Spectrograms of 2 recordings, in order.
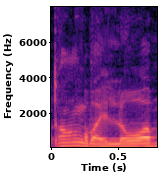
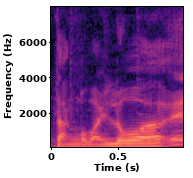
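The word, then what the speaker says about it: Tagovailoa: Pronuncien todos conmigo, Tongo Bailoa. Muchos le dicen Tango Bailoa.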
